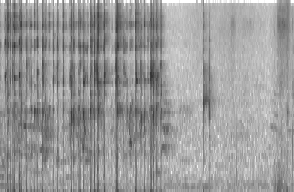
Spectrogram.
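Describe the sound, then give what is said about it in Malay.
A spoon clinks and rattles against dishes in a rapid, busy flurry of sharp taps for about three seconds, then things go quiet apart from a couple of lone clinks. “Ini sendok tadi. Sendok.”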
